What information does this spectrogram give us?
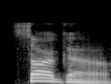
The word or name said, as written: sorgo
